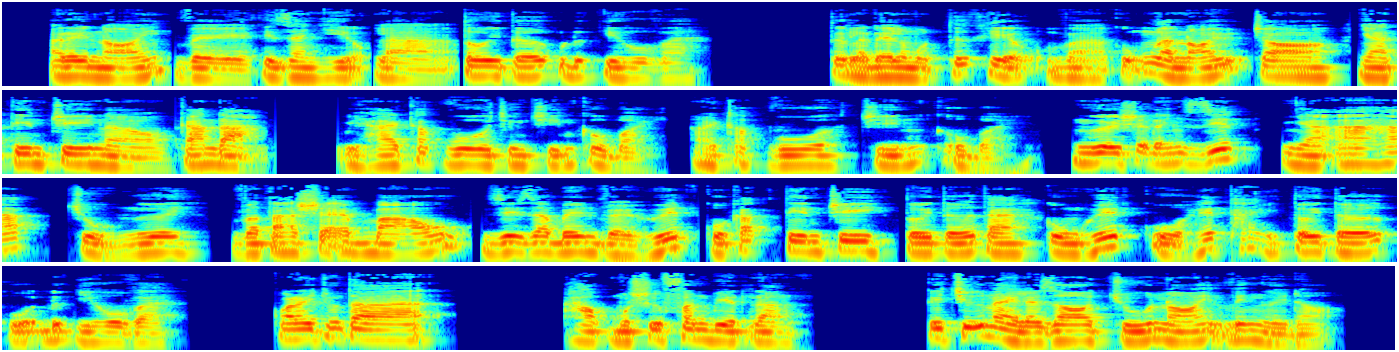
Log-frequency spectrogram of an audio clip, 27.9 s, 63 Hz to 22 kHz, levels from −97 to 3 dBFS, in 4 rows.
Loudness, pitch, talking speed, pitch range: -19 LUFS, 120 Hz, 215 wpm, 110-130 Hz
